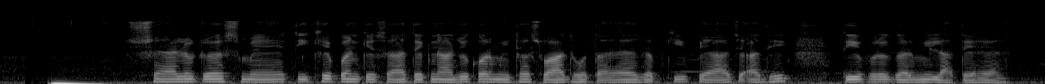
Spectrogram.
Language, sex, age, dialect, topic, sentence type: Hindi, male, 18-24, Hindustani Malvi Khadi Boli, agriculture, statement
